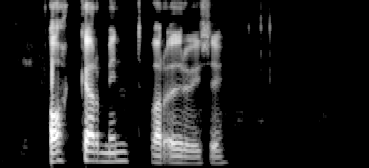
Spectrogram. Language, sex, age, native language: Icelandic, male, 20-29, Icelandic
